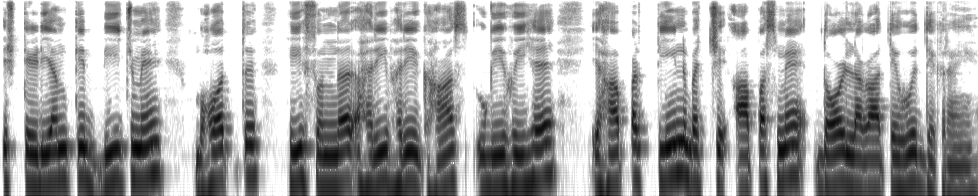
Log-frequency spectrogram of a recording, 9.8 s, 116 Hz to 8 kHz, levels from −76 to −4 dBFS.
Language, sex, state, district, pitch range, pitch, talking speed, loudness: Hindi, male, Jharkhand, Jamtara, 140-165 Hz, 150 Hz, 140 wpm, -14 LUFS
